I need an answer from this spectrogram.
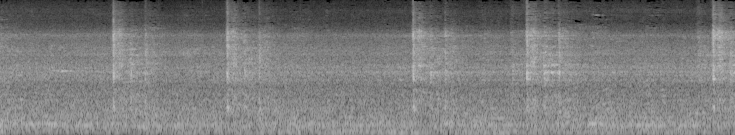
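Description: Indian Railways passenger train rolling past: a steady rumble of coaches on the rails, with sharp clickety-clack of wheels over rail joints coming in pairs about a second apart, a pair every three seconds or so.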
